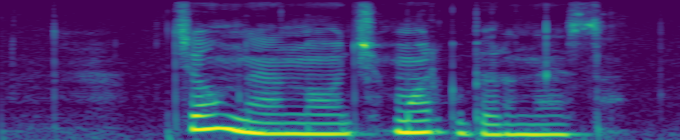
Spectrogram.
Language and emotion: Russian, sad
